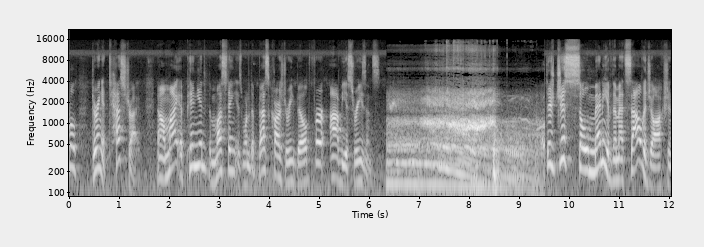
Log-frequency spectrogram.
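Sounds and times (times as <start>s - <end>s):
car engine revving: 6.4s - 9.5s
tyres squealing: 6.4s - 9.5s.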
